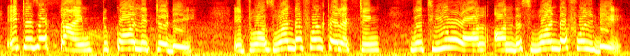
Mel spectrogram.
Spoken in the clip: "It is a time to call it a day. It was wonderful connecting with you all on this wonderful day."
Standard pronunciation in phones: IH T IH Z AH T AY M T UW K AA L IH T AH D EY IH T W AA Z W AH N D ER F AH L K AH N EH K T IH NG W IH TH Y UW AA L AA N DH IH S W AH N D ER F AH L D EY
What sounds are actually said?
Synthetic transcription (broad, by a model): IH T IH Z AH T AY M T UW K AA L IH T AH D EY IH T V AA Z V AH N D ER F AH L K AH L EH K T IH NG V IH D Y UW AA L AA N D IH S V AH N D ER F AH L D EY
